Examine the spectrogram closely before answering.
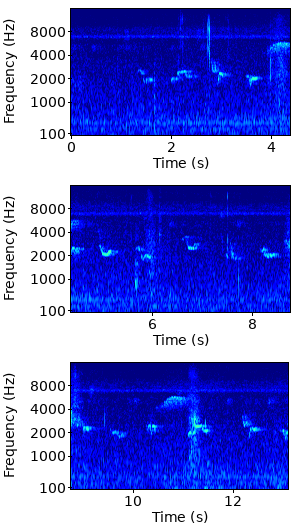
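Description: A steady series of short, high chirps from a small animal, about two a second, with a couple of louder, higher squeaks about four and eleven seconds in and a few faint clicks.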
